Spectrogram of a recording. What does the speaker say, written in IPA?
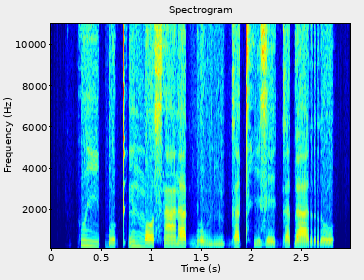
kʷ iː˦˨ ɓ o˨ kʼ ĩ˦ m ɔ˨ s ã˨ ɾ a˦ ɡ͡b o˨ β i˨ ŋ ɪ˨ ɡ a˦ tʰ i˨ z eː˨ ɡ a˦ ɗ aː˨ r o˨

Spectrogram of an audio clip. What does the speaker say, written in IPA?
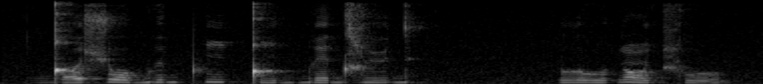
ɡ͡ǃ ʌ˨ ʃ o˦˨ b ɨ˦ d pʰ i˦ ǃ i˨ d b e˦ d ʑ y˦ d | l u˨ ɗ õ˦˨ t͡ɕʰ u˨

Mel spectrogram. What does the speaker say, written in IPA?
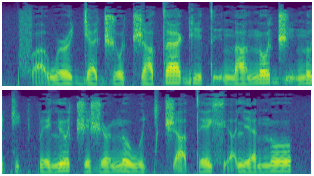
f a̰˩ w ə˞˩˥ ɟ æ˩ d͡ʒ o˩ t͡ʃ a˩ t æ˥ ɡ i˥˩ t ḭ˧ n a˩ n o˥ d͡ʒ ḭ˥˩ n o˥˩ c ə˩ c p e˩ lʲ o˥ t͡ʃ ə˩ ʒ ə˞˩ n ʊ˥˩ w ʊ˩ c t͡ʃ a̰˥˩ t e˩˥ xʲ a̰˩˥ lʲ æ˩ n o˥

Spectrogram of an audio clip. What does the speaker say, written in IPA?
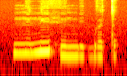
ŋ ĩ˧ n ĩ˦ h ĩ˨ ŋ i˨ ɡ͡b ə˨ t

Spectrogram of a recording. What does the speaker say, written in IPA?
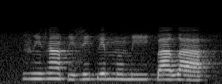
v ĩ˧ z ã˦˨ p i˨ z i˧ b e˧ m ũ˨ m iː˨ ɡ͡b aː˧ w aː˨

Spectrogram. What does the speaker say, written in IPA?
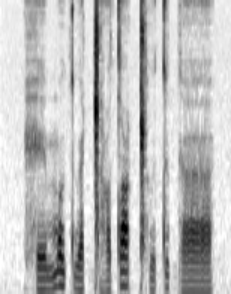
h ɛ˩ m ɔ˥ tʷ a˩ ɡ͡ǁ a˩ tˤ ɛ˥ ǁʰ ʊ˩ t ʊ˥ ɡ a˩

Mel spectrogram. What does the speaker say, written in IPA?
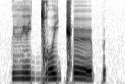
vʲ u j ɡ͡ǀ o j ǁ øː p

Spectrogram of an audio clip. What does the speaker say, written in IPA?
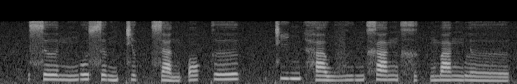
s əː˨˩ n ŋ o˧ s ə˨˩˦ ŋ c ə˨˩ k̚ s a˨˩˨ n ʔ ɔ˧˥ k əː˦˥ k̚ | c i˧ ŋ h a˨˩ w v ɨ˨˩˦ ŋ x a˧ ŋ x ə˨˩ k̚ m a˧ ŋ l əː˨˩

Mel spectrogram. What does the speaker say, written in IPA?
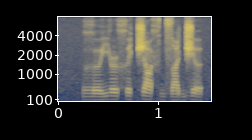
ɣ ɵ j ə˞ x ə t͡ʃ ɑ x d͡z ɑ d͡ʒ ə

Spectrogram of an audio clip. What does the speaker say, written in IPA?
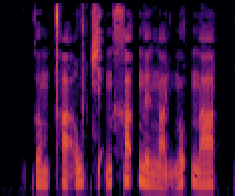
k ə˧ m t̪ʰ a̰ː˧˥ w t͡ɕ ɛ̰˧˥ n x a˦˥ t̚ n e˧ ŋ a˧˩ j n o˦˥ t̚ n a˦˥ t̚

